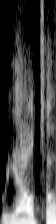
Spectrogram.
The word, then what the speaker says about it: Rialto: remind them that uh your company that I mispronounced at the very beginning is Rialto marketing and you started this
